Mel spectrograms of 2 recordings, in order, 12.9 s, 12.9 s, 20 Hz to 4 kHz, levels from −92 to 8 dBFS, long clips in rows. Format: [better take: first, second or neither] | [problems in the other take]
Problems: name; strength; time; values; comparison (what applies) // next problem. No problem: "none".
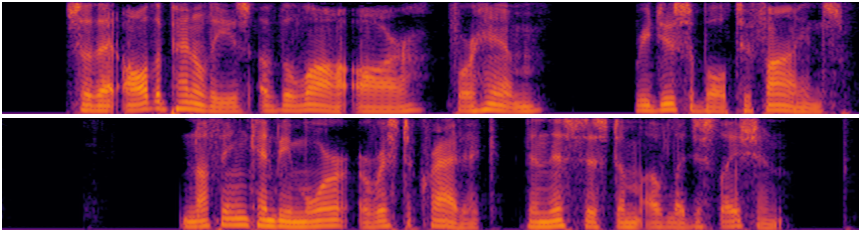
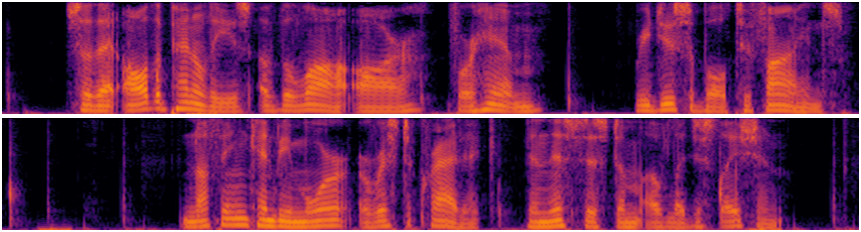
first | background sound (Walk, footsteps); 16 dB below the speech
